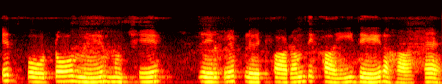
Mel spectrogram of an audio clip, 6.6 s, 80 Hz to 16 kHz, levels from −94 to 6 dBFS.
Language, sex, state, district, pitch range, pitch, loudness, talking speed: Hindi, female, Madhya Pradesh, Katni, 185-200 Hz, 195 Hz, -15 LUFS, 90 wpm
